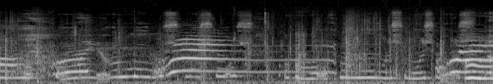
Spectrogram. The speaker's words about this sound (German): Zwei Kätzchen hockten mitten auf der Straße und schrien. Sie miauten nicht, sie schrien.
